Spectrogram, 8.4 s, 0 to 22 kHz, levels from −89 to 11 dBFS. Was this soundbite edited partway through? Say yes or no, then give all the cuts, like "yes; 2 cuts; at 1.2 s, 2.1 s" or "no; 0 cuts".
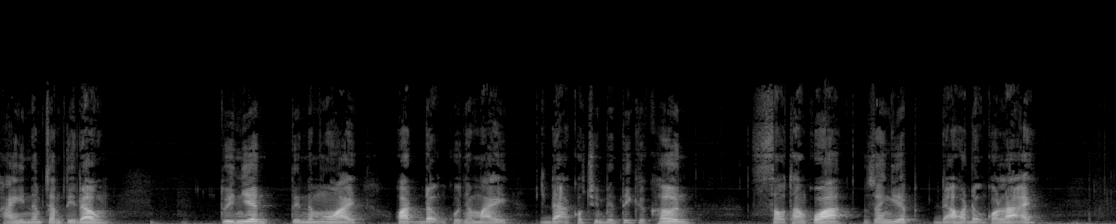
no; 0 cuts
